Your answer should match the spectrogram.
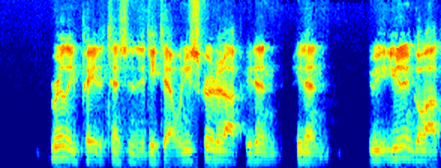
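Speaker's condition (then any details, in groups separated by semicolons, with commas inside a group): Parkinson's disease; right brain more affected, left body side compromised, early muscle, posture changes, limp, prior neck surgery; ongoing therapy and medication; once unable to talk on broadcast around diagnosis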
